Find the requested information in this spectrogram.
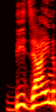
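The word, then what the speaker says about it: design: एन से पहले जी है तो जी साइलेंट रहेगा। डिजाइन पढ़ेंगे।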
